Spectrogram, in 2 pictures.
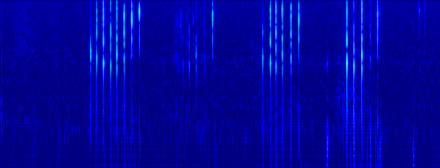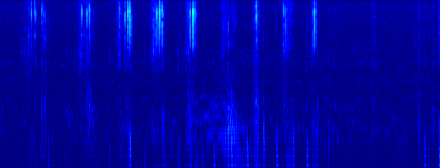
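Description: Fingertips scratch and rub the rough face and edge of a small oval pumice foot scrubber with a porous green-white surface and a white rim. Quick bursts of dry, crisp, bright scratching clicks stop dead with no ring. These give way to softer, grainier rubbing swells before fading to a few scattered scratches.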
